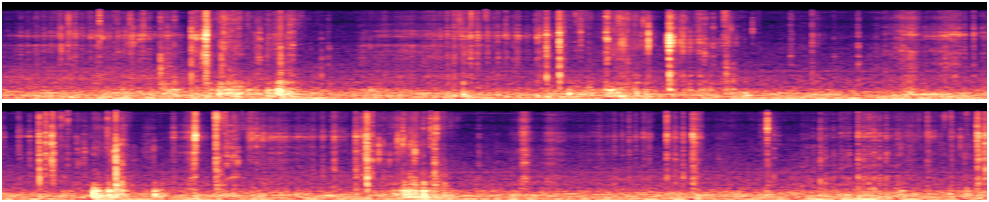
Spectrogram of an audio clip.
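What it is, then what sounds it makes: Bar soap scraped with a knife. A solid light green bar of soap is held in the hand and scraped with a utility knife, shredding it into shavings. Quiet, crisp scraping and crackling sounds come in bursts of short, bright clicks, with some soft low rustle underneath.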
